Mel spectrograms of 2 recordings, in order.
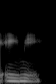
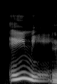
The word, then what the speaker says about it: Amy: No one ever knows what I'm saying when I say Amy. It's three letters. – Yeah. – They're always like, when then they don't know how to say it back. I'm like, Amy.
